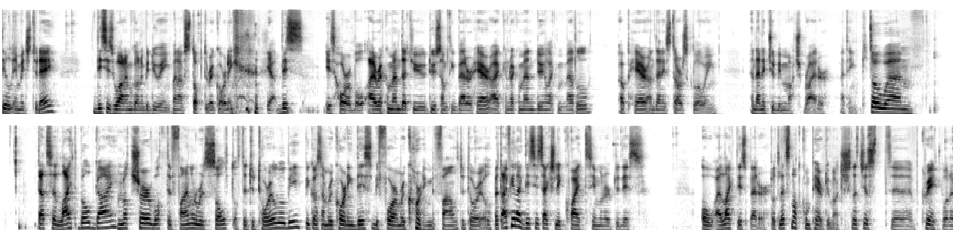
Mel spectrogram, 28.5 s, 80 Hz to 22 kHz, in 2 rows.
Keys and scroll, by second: 25.8 n.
